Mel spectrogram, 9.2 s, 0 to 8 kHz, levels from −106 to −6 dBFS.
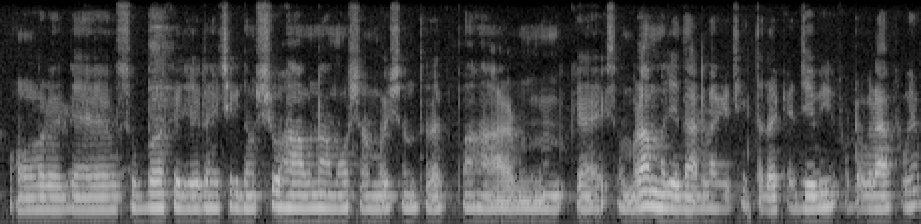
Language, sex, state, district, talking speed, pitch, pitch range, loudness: Maithili, male, Bihar, Saharsa, 165 wpm, 135 Hz, 130-140 Hz, -38 LUFS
